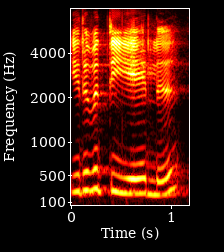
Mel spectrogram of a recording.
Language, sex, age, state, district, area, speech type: Tamil, female, 18-30, Tamil Nadu, Tiruchirappalli, urban, spontaneous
